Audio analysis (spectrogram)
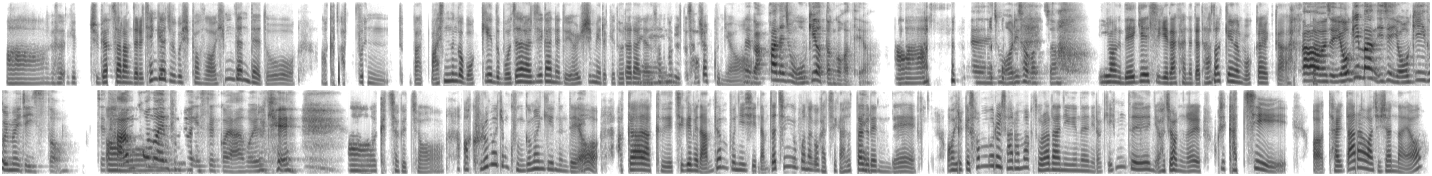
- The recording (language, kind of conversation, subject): Korean, podcast, 가장 기억에 남는 여행은 언제였나요?
- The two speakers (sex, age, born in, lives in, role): female, 35-39, South Korea, Netherlands, guest; female, 35-39, South Korea, Sweden, host
- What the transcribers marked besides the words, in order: other background noise; laugh; sigh; laugh; tapping; laughing while speaking: "이렇게"; laughing while speaking: "여정을"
